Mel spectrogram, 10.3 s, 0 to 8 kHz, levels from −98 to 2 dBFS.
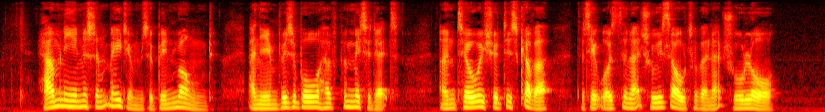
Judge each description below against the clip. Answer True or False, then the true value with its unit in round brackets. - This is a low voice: True (130 Hz)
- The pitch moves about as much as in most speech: True (5.0 semitones)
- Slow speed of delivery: False (155 wpm)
